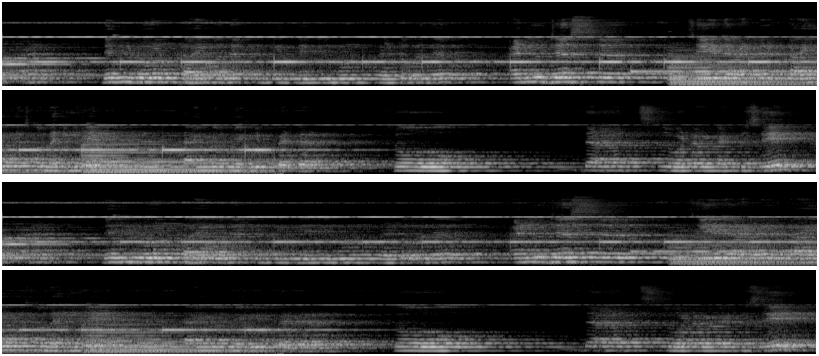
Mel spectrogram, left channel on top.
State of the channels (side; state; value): both; normal; correlation 0.83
